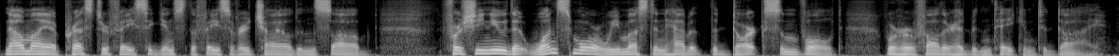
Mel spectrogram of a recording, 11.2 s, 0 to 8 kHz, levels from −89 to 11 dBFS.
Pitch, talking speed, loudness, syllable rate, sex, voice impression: 110 Hz, 175 wpm, -19 LUFS, 4.4 syllables/s, male, very masculine, very adult-like, slightly thick, slightly sincere, slightly unique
